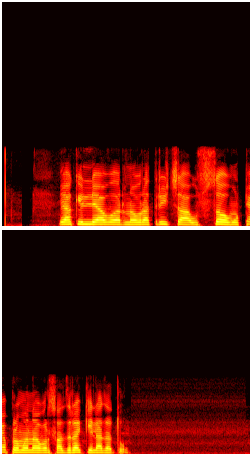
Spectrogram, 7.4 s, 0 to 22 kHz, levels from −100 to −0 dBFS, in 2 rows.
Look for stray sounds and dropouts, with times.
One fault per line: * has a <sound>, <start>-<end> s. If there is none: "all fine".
all fine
